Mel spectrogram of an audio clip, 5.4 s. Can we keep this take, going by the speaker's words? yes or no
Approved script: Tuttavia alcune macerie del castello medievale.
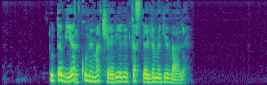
yes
